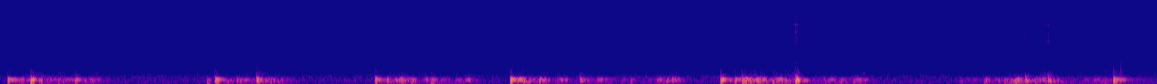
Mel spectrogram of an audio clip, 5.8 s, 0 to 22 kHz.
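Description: Fingertips scratch rapidly on both sides of a hollow, silver metal mesh microphone grille. The result is dense, low, muffled rasping that rumbles and thumps around 200 Hz, with almost no high end. The scratching comes in short bursts separated by brief quiet pauses.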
